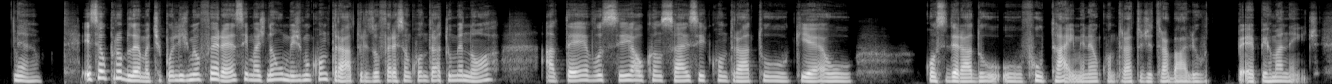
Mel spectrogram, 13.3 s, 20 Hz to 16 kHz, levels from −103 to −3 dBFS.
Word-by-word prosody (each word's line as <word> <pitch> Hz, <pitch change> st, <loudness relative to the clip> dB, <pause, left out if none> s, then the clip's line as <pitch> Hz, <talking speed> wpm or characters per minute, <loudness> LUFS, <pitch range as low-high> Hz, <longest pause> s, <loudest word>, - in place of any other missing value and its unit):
É, 175 Hz, -3 st, -1 dB, 0.5 s
esse 245 Hz, +6 st, +5 dB
é -, -, +8 dB
o -, -, 0 dB
problema, 200 Hz, -, +4 dB
tipo, 195 Hz, +4 st, -3 dB
eles 205 Hz, 0 st, +1 dB
me 225 Hz, +1 st, +4 dB
oferecem 220 Hz, -1 st, +3 dB
mas 205 Hz, -1 st, 0 dB
não 225 Hz, +2 st, +2 dB
o -, -, +1 dB
mesmo 205 Hz, +1 st, 0 dB
contrato, 215 Hz, -8 st, +1 dB
eles 165 Hz, 0 st, -4 dB
oferecem 180 Hz, +1 st, 0 dB
um -, -, -6 dB
contrato 190 Hz, +2 st, -3 dB
menor 200 Hz, +2 st, -1 dB, 0.5 s
até 185 Hz, +3 st, +2 dB
você 205 Hz, 0 st, 0 dB
alcançar 195 Hz, -2 st, 0 dB
esse 195 Hz, +2 st, -1 dB
contrato 175 Hz, -1 st, -3 dB
que 170 Hz, -2 st, +2 dB
é 160 Hz, +1 st, +2 dB
o 165 Hz, -1 st, -2 dB, 0.7 s
considerado 170 Hz, -2 st, +2 dB
o 155 Hz, -1 st, -2 dB
full 185 Hz, +3 st, -1 dB
time, 165 Hz, -1 st, 0 dB
né, 155 Hz, +1 st, -1 dB
o -, -, -4 dB
contrato 155 Hz, +1 st, -4 dB
de 150 Hz, -1 st, -3 dB
trabalho, 150 Hz, -, -2 dB, 0.3 s
eh, 155 Hz, -, +3 dB
permanente. 170 Hz, -, -3 dB
185 Hz, 170 wpm, -23 LUFS, 165-205 Hz, 0.7 s, é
